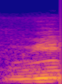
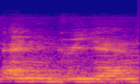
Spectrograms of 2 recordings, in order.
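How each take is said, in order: First: The name is said as one syllable. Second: The name is stretched into two syllables. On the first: The speaker calls it right. "Nguyen is one syllable" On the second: The speaker calls it wrong. "But you guys say Nguyen"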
